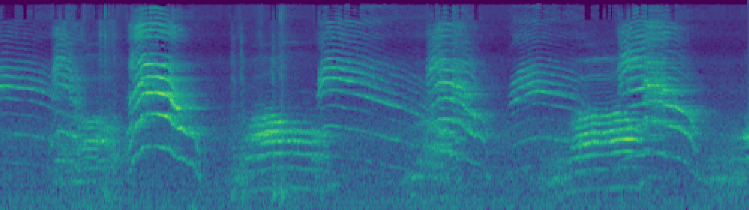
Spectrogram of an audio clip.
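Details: Young kittens of Nabi, a street cat, crying loudly: several kittens meowing over one another, long quavering high calls with strong harmonics, barely any pause between them.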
